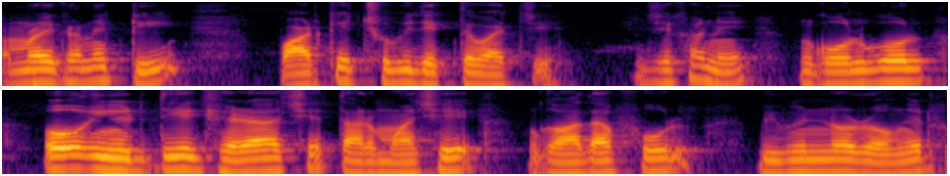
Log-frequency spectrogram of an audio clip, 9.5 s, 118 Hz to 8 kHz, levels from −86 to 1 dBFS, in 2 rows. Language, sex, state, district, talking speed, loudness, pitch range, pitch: Bengali, male, West Bengal, Paschim Medinipur, 125 wpm, -20 LUFS, 115-135 Hz, 125 Hz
